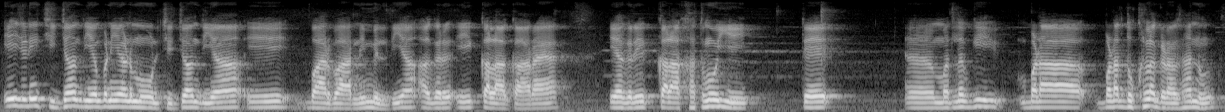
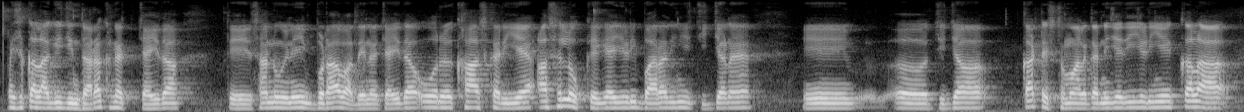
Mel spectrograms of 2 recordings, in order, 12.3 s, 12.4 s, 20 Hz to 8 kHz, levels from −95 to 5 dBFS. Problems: none marked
